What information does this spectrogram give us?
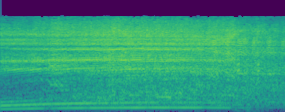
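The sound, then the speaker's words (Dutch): A voice buzzes a steady, droning airplane-engine noise, as when playing airplane to feed a small child a spoonful of porridge, holding a low humming pitch that rises slightly for about two seconds before trailing off. “Nee, dat is vliegtuigje, zo van...”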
